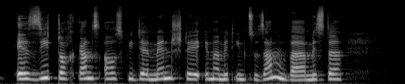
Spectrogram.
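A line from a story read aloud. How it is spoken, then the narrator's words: Calling out. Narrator (German): rief Kitty jetzt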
